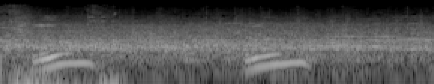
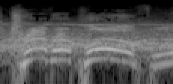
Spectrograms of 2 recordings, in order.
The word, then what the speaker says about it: Plouffe: Plume? Trevor Plume? How'd you say his name? Plouffe walks him off. Oops. On a home run as Trevor Plouffe walks him off.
